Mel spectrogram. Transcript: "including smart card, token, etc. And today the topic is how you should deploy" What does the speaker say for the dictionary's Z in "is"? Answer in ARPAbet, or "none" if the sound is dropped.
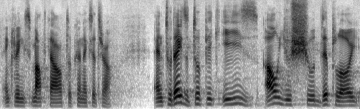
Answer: Z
